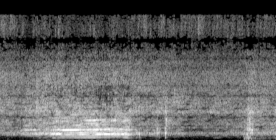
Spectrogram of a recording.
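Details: Cattle being worked at a ranch in Valle de Zaragoza and Huejotitán, Chihuahua, Mexico, sorted as future commercial breeding cows; a single drawn-out, steady-pitched, harmonic-rich moo lasting over a second, followed by a sharp knock and faint clatter.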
